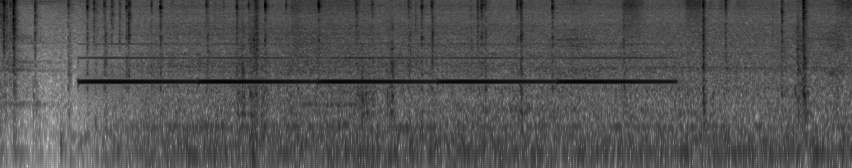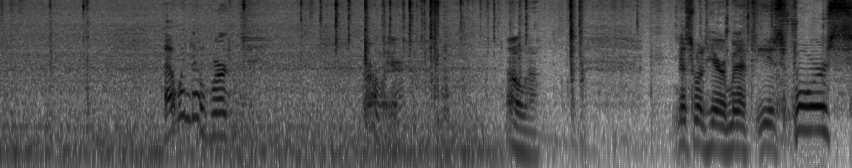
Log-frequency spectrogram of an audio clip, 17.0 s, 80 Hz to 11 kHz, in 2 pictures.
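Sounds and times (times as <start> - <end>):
low electrical hum: 0.7 - 14.2
dashboard warning chime: 0.8 - 6.8.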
